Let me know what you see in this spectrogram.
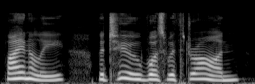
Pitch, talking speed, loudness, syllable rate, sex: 225 Hz, 115 wpm, -16 LUFS, 4.0 syllables/s, female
